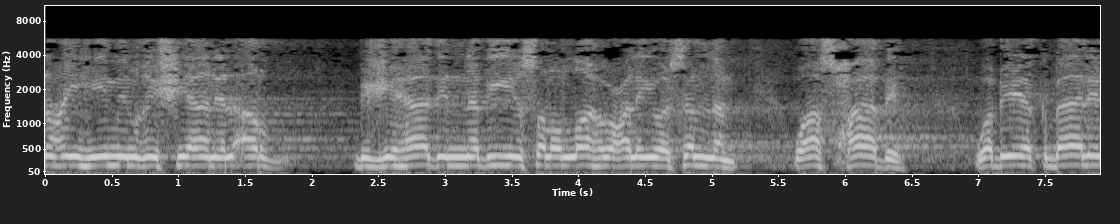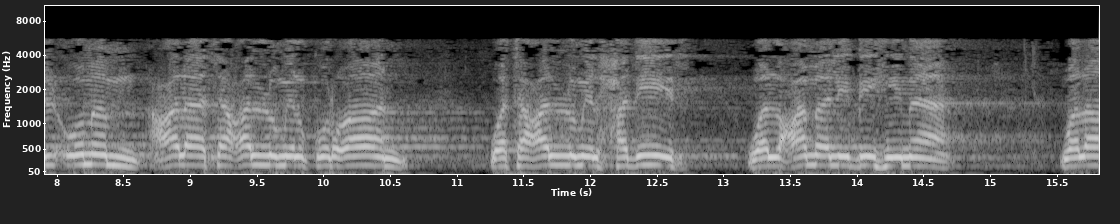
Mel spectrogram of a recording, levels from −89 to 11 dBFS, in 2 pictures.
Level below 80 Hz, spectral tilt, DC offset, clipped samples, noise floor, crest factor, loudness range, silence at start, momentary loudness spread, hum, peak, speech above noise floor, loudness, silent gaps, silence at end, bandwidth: -50 dBFS; -9.5 dB/octave; under 0.1%; under 0.1%; -37 dBFS; 10 dB; 2 LU; 0 s; 11 LU; none; -4 dBFS; 24 dB; -13 LUFS; none; 0 s; 5.8 kHz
